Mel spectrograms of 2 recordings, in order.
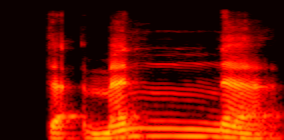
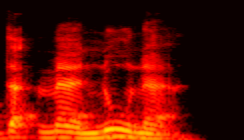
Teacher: Die nuna wordt één na met een shadda. Ta'manna. In plaats van ta'manuna. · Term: idgam al-kabir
